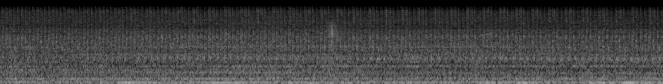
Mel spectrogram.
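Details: 2011 Toyota Avanza S at idle: uneven, lumpy idle with irregular low thumps and a rattly top end; engine runs rough, cause suspected but not confirmed.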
